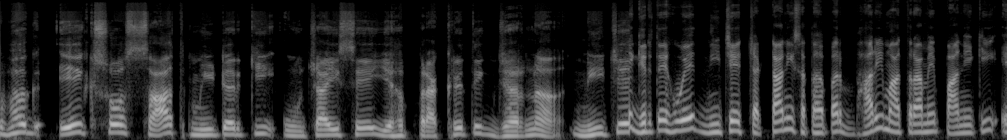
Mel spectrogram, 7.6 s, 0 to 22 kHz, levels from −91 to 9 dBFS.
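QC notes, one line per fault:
4.72–7.56 s: section at the wrong speed. From 4.72 s to the end the speech runs 1.6 times too fast, pitch rising about seven semitones, likely from a clock mismatch during editing or playback. On a spectrogram the harmonics jump upward and spread apart; the waveform's syllable envelopes compress.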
